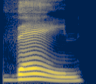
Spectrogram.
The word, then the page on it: vein: anglais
